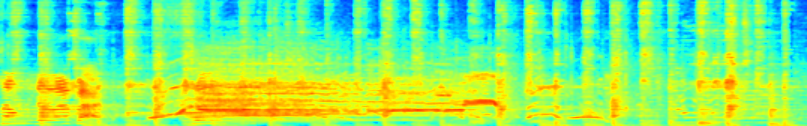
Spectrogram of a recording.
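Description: A crowd at a school fashion show responds to a contestant's entry with clapping, loud whoops and shouting, sustained and lively, with an announcer's voice mixed in.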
